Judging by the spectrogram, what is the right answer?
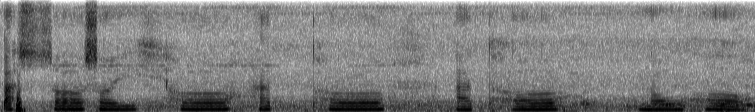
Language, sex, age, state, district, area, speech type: Assamese, female, 18-30, Assam, Nalbari, rural, spontaneous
